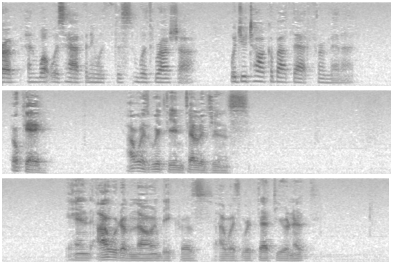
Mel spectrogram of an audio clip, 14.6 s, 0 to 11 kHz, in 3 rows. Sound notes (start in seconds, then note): 7.5 pauses for 3 seconds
